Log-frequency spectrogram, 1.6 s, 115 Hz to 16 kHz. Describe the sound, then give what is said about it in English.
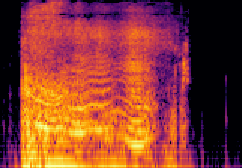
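An 8-year-old child blows a loud, wet, buzzing raspberry imitating a whale farting in the ocean, sustained for about a second with a wobbling, moaning pitch before cutting off. “and I am 8 years old, and this is my impression of a farting whale in the ocean.”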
